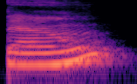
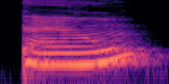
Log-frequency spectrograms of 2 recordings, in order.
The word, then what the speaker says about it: pão: Another example would be pão, pão, nasal sound, that means bread, or pau, pau, which means wood, okay?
